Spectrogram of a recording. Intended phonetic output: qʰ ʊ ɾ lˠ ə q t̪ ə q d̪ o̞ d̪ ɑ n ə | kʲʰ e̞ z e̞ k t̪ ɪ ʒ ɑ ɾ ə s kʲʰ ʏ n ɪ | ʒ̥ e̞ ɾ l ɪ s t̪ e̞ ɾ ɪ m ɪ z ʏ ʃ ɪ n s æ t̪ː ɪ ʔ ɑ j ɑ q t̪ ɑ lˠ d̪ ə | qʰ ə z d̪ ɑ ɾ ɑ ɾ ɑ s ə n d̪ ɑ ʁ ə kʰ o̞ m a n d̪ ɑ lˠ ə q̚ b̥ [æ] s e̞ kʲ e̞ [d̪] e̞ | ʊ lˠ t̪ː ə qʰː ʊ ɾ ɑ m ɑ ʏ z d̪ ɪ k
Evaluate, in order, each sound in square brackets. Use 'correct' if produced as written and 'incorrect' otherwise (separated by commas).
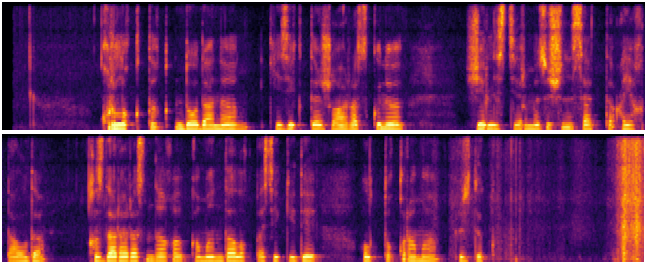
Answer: correct, correct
